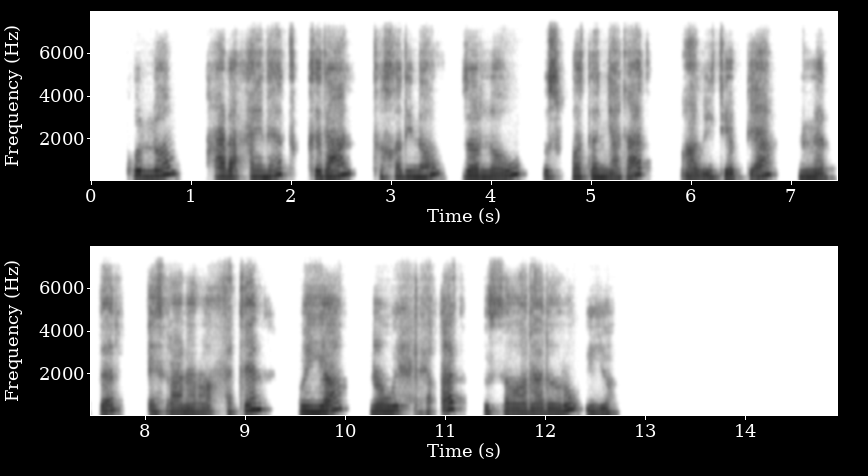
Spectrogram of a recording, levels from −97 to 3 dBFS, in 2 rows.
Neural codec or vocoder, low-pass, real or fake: codec, 44.1 kHz, 2.6 kbps, DAC; 7.2 kHz; fake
